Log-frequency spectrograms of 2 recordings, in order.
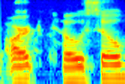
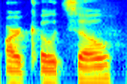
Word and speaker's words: Arctoso: How do you say your name? Arctoso. Because it's Arctoso, but all you pronounce it is Arcoso.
